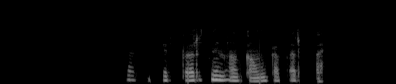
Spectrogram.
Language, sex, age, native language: Icelandic, female, 40-49, Icelandic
